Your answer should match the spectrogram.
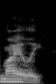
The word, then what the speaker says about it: Maile: It's actually pronounced Miley. Oh. Who? What? It's Miley, like Miley Cyrus. That's how it's pronounced. But everybody gets it wrong.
